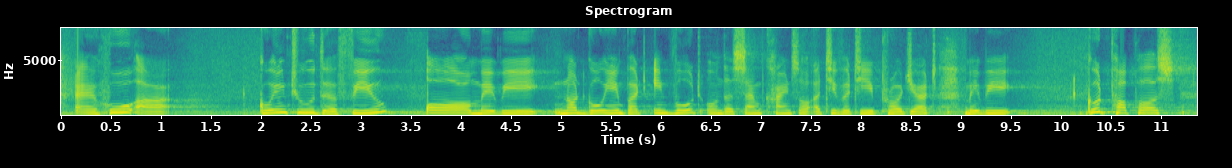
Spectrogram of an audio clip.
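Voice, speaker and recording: A woman with a fairly high voice speaks very slowly at a very even loudness and with fairly even intonation, and the recording carries audible room echo and noticeable background noise. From Myanmar, Karen community. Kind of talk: conference panel talk. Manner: halting, many fillers and restarts.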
